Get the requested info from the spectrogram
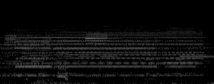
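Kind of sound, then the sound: vehicle, car horns honking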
